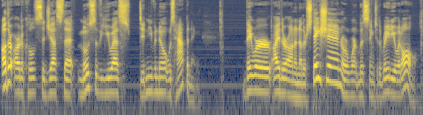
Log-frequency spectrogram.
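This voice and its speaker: An actor playing an inquisitive interviewer in a radio play, sympathetic but probing. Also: male voice, mid-range voice, lively intonation, a little fast, smooth, natural voice.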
